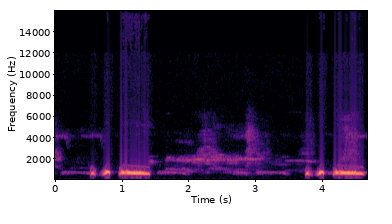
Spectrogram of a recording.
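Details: Spotted dove used as a lure bird gives two cooing phrases, each two short notes and a long steady coo, with soft murmuring between them.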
